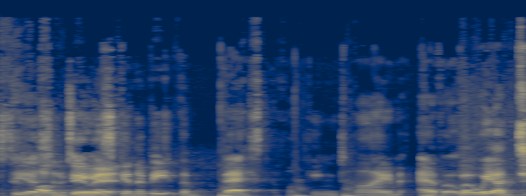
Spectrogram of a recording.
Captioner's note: hands thumping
